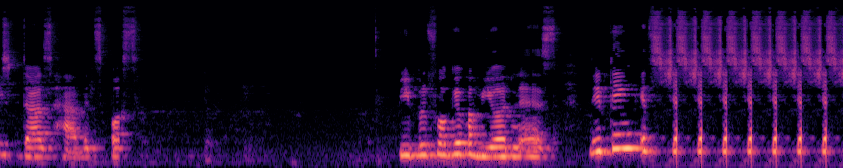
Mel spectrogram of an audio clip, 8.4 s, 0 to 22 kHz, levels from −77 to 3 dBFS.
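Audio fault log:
1.17–1.20 s and 4.68 s, damaged data in a compressed stream: Corrupted bytes reached the decoder, which misread those frames, lost sync and skipped ahead to the next valid frame header. Each time this produces a brief glitch in the speech. The first comes right after "does have its", and the second, a single glitch under 20 ms, falls just before "weirdness they think it's".
6.77 s to end, broken-record loop: The stream or player likely stalled and kept resending the last fragment it held. Right after "weirdness they think it's", a piece of about 0.25 s repeats exactly, back to back, seven times until the clip stops. The speech that should have filled those final 1.7 s is lost and replaced by the same stuttering fragment.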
